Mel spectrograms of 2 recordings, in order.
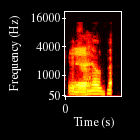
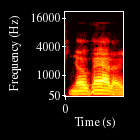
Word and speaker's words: Nevada: It's like Nevada or Nevada, right? Nevada. They want it pronounced Nevada. It's not Nevada.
